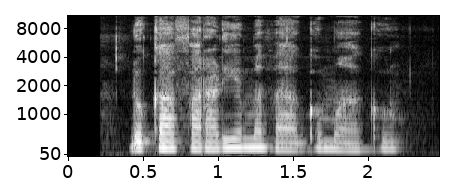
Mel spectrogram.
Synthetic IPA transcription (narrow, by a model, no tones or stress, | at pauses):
ndokafaɾaɾiamaðaɡɔmaku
